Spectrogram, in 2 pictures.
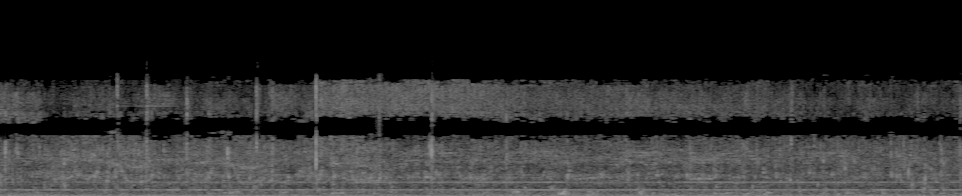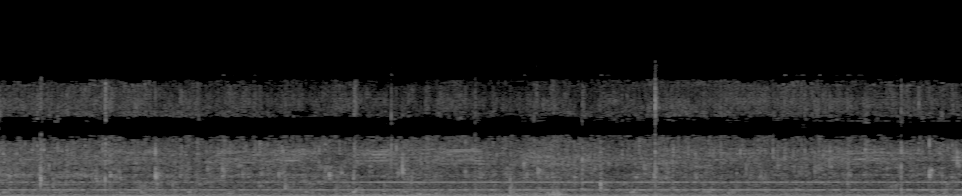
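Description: Penguin feet patter softly on stones.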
